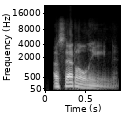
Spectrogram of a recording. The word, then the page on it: acetylene: American English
